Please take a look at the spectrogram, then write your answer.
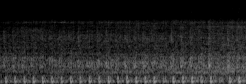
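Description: A motorcycle engine idles steadily nearby, with a rapid, even chugging pulse and a faint rattle throughout.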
